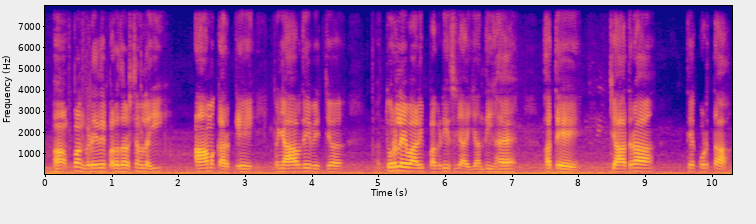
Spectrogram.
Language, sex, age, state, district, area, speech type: Punjabi, male, 45-60, Punjab, Moga, rural, spontaneous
